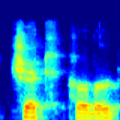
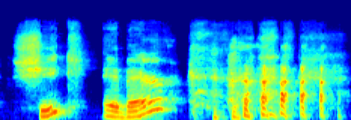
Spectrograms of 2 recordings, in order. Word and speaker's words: Chick Herbert: had my nametag on chick Herbert and my name is spelled CH IC K and a woman from Montreal came up to me and she introduced herself and she said chic hey bear and I said like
